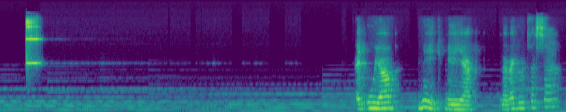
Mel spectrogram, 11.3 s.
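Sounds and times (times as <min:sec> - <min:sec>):
bell chime: 0:00.5 - 0:00.9
speech: 0:07.1 - 0:11.2.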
